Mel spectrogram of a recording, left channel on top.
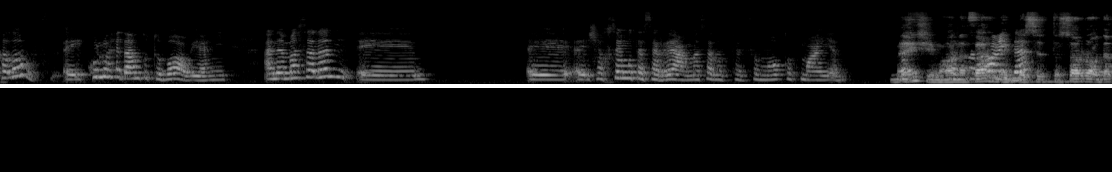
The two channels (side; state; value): right; silent; 52 dB below the other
